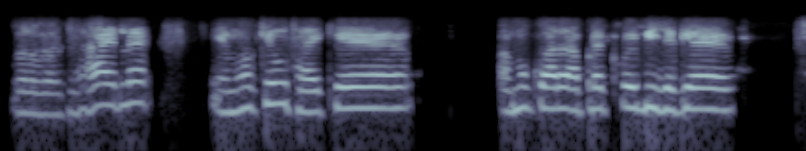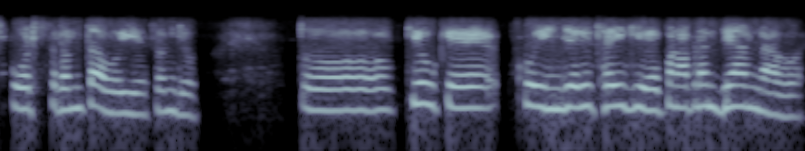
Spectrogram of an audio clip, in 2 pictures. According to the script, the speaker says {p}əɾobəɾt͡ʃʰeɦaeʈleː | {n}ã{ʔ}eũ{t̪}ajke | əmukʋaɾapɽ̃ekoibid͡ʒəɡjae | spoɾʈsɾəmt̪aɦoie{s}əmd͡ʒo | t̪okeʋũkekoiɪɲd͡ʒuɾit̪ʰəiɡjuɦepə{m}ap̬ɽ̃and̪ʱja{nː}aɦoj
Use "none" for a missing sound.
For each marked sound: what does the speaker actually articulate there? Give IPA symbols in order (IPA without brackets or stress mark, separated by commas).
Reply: b, m, k, t̪ʰ, s, ɳ, nː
